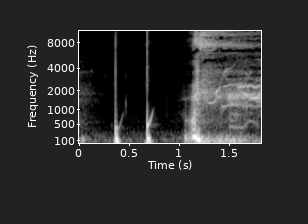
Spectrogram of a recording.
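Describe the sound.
Someone imitates dripping water with their mouth: two quick, hollow plops with a rising pitch, followed by a louder, breathier, messier attempt that trails off.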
